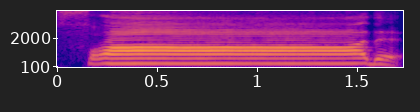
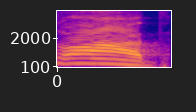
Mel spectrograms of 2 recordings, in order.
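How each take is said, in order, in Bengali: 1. স্বরধ্বনিটি টেনে দীর্ঘ করে বলা হয়েছে। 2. স্বরধ্বনিটি হ্রস্ব, টানা হয়নি। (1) "চার আলিফ টান" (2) "অনেকে বলেন সাদ। না"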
